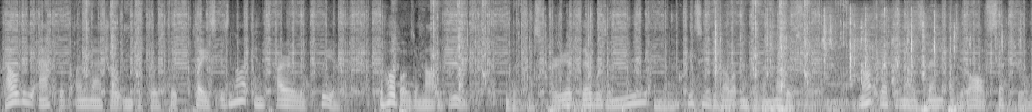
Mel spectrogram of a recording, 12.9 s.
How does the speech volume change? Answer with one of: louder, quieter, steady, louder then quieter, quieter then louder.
steady.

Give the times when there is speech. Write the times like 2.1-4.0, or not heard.
0.0-12.8.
